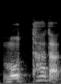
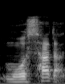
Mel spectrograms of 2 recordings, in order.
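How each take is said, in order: First: The middle consonant is a held 't' sound. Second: The middle consonant is an 's' sound. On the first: The speaker calls it right. "もっただというふうに発音します" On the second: The speaker calls it wrong. "もさだではないですね"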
